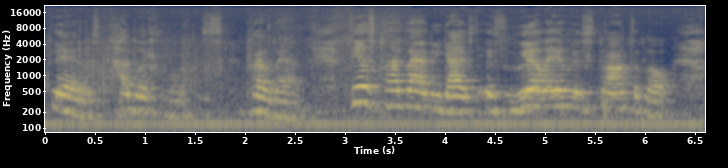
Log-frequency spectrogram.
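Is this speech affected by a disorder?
Yes: cerebral palsy.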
